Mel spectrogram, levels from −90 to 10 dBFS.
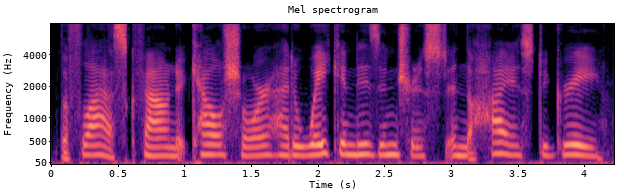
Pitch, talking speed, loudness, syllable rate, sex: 200 Hz, 185 wpm, -18 LUFS, 5.2 syllables/s, female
